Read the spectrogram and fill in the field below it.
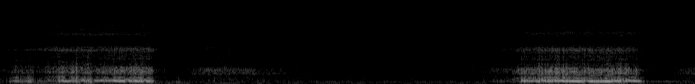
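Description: Two loud, low, rattling snores on inhalation about four seconds apart, with quiet breathing between: snoring.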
